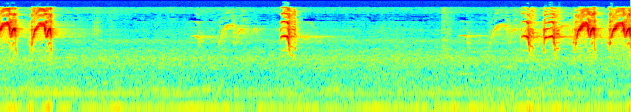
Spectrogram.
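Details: Small bird said to be talking with its friends: bursts of high thin chirps and tweets at the start and end, a few isolated short whistles in between, over a steady low hum.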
